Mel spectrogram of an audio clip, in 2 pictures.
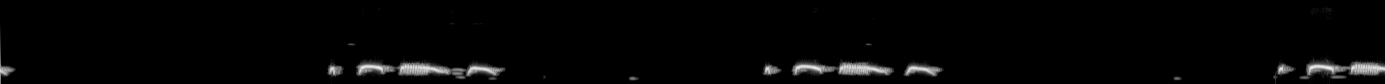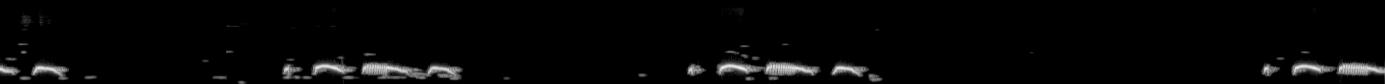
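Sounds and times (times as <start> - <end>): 
spotted dove cooing: 3.3 - 5.1, 7.6 - 9.5, 12.8 - 14.6, 16.7 - 18.5, 20.7 - 22.7, 26.5 - 27.6.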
